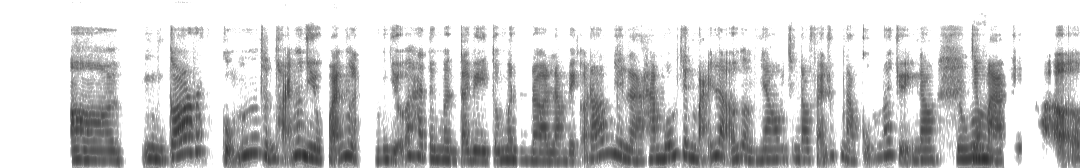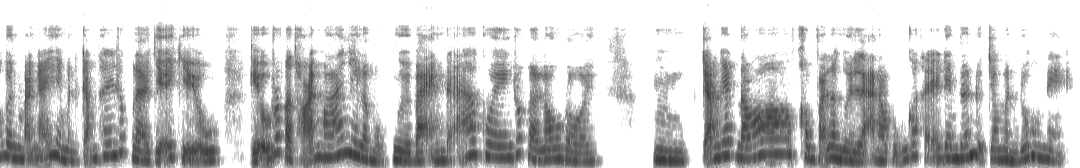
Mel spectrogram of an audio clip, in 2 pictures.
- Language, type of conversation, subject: Vietnamese, podcast, Bạn có thể kể về một lần bạn và một người lạ không nói cùng ngôn ngữ nhưng vẫn hiểu nhau được không?
- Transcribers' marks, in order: static; distorted speech; tapping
